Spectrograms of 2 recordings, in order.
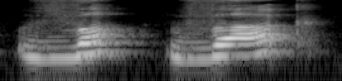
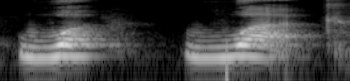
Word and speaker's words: work: So not work, but work. So make sure your lips are very small, very round, and then they get bigger to move on to the vowel sound.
